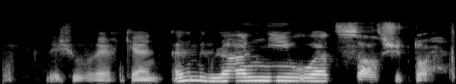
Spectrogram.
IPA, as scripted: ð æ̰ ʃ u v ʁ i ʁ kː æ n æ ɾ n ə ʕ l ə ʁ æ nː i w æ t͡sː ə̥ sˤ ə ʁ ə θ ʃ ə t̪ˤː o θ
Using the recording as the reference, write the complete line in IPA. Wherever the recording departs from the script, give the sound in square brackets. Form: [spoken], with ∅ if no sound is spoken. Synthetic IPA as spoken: ð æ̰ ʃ u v ʁ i ʁ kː æ n æ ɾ [m] ə [ð] l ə ʁ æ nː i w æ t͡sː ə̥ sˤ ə ʁ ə θ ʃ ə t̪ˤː o [ħ]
